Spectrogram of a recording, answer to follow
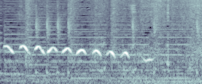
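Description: A bird singing a quick run of about ten clear whistled notes that step down in pitch, over steady background music.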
